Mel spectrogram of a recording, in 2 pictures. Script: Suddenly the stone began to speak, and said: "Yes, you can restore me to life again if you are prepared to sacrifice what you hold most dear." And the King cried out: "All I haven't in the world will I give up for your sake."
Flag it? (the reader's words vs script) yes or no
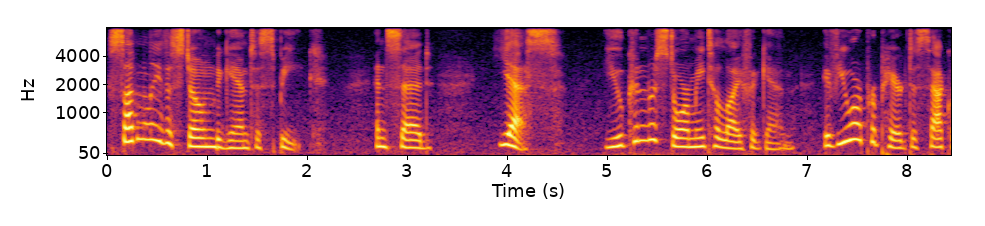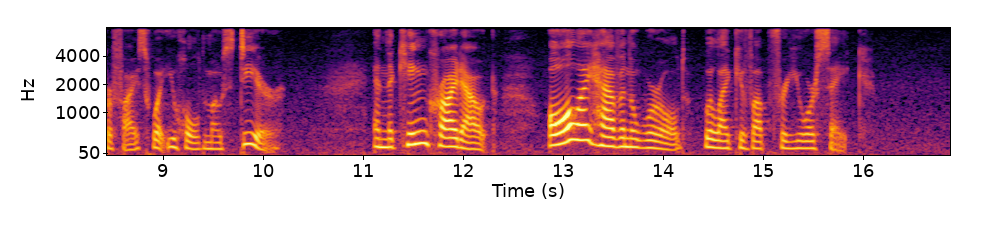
yes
